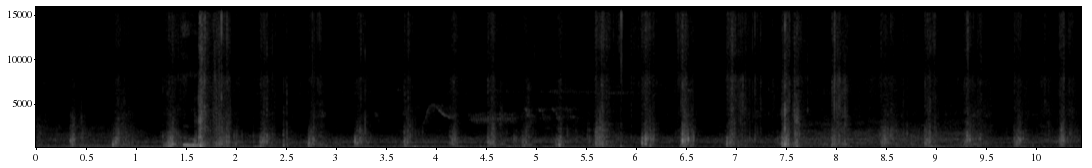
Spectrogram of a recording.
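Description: Footsteps of a person walking steadily over grassy, dry forest ground, about two steps a second.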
